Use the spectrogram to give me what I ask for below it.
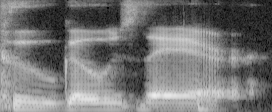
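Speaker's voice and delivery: words growled out in a dragon voice. Narrating a dragon that lifts its head and calls out to a stranger: growling dragon. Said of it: "and he he growls".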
